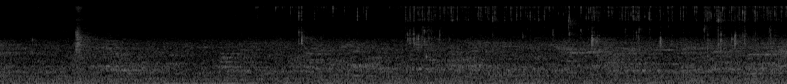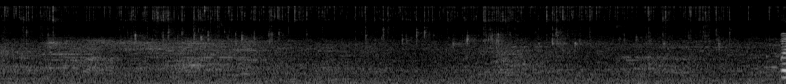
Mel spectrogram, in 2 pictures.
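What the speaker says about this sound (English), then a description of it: "So under the tap water, we are cooling it." Tap water runs over a test tube to cool it in a chemistry lab, a faint steady trickle with light drips, heard under a voice talking.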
